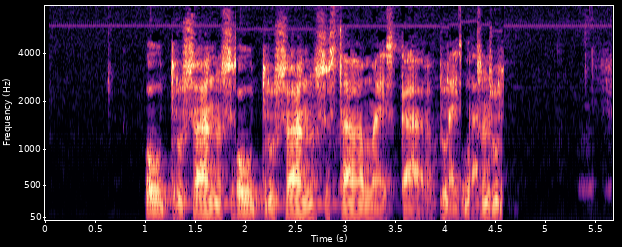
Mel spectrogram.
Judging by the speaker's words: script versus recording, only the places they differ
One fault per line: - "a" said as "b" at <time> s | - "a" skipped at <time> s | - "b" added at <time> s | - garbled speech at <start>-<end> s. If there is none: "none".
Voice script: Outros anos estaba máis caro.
- "outros anos" added at 2.0 s
- garbled speech at 3.9-4.6 s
